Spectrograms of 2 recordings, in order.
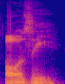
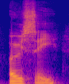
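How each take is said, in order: First: It is said like the word Aussie. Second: It is said as two letters, oh-see. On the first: The speaker calls it right. "it's Aussie" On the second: The speaker calls it wrong. "It's not O C"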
